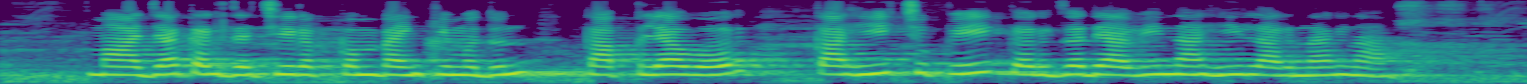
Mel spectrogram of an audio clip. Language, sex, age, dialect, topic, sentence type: Marathi, female, 18-24, Standard Marathi, banking, question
